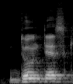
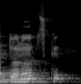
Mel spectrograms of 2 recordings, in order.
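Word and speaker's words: Донецьк: कहते हैं, ठीक है, डोनेट्स्क या दोनेत्स्क जैसे भी आप प्रोनाउंस करें, ठीक है, लुशांक या लुंगांस्क।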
